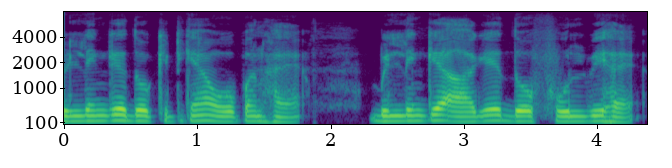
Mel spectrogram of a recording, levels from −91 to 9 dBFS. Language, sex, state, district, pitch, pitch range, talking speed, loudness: Hindi, male, Telangana, Hyderabad, 135 Hz, 130-145 Hz, 180 wpm, -16 LUFS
